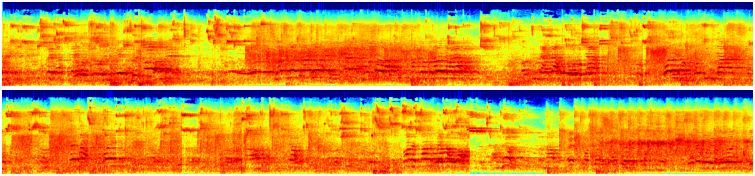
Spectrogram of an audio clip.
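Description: A basketball bouncing on a gym court as it is dribbled, with many voices of people shouting and talking in a large gym.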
